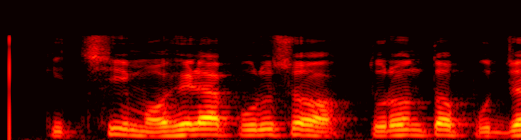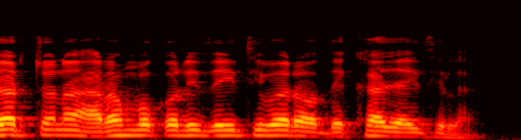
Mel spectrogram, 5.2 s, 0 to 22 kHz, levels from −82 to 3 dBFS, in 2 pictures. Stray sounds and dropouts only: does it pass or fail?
pass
